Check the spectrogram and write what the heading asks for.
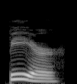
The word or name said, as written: ber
